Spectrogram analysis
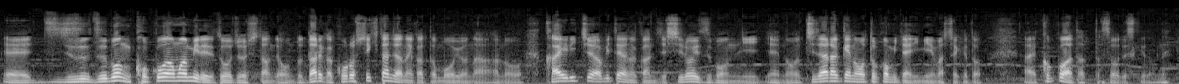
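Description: Low-voiced man chatting casually, lilt. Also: very animated, very fast, a bit bright, faint music behind. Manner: rambling, many fillers, laughs at own jokes. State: hoarse. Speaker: podcast host. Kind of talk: casual solo chat to listeners.

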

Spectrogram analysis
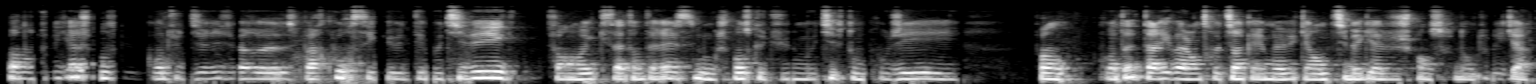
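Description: A woman's voice: mid-range voice, monotone, fast, darkish tone. A young woman hosting a casual student podcast interview in an informal, encouraging way. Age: young adult.

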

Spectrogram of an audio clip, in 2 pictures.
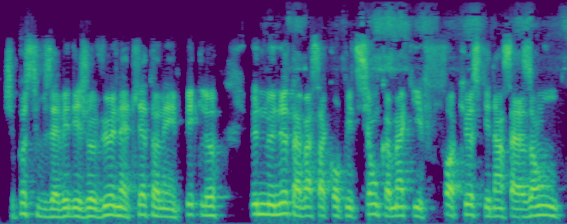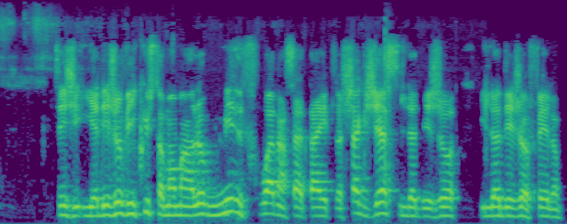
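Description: Chatty Québécois man, fairly high voice. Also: fast. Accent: Québécois French. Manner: chatty, self-mocking, storytelling. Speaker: podcast co-host. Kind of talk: casual chat.

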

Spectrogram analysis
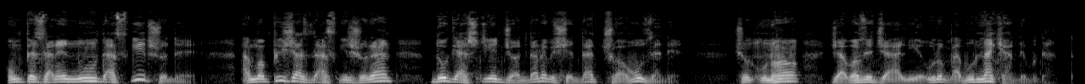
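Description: Man voicing a hard plantation master, firm and commanding, husky, lively delivery, audiobook. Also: on the low side, dry recording, studio quality, full character voice. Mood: accusing. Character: stern male slave-owning plantation master.

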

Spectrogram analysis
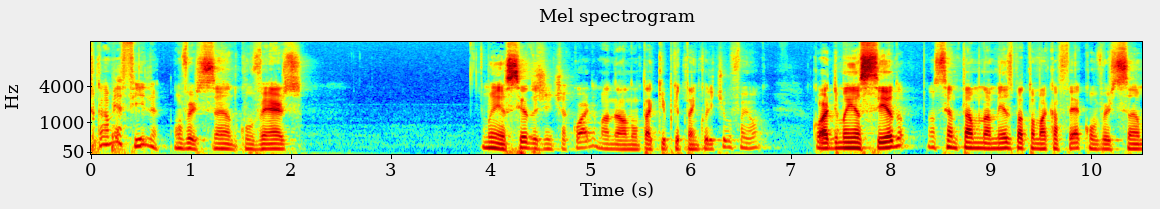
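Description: A middle-aged man preaching a sermon, emphatic, swinging between loud stresses and soft asides. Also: mid-range voice, creaky. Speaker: pastor.

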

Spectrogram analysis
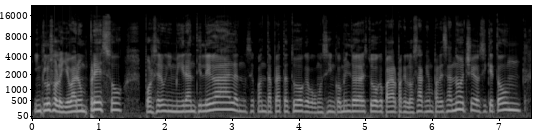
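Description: A woman's voice: on the low side, quick pace, few pauses, mellow, smooth. A woman with a Peruvian accent, hosting a podcast and chatting in an opinionated, rambling way with plenty of asides. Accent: Peruvian Spanish. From Peru. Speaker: podcast host. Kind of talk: casual solo commentary. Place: home in Miami.

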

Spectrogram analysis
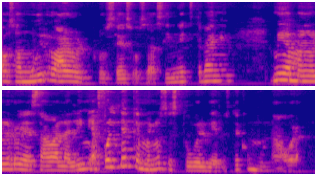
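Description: A young woman tells a personal story to her viewers in a casual, animated way. Frustration runs through how she tells it. Her voice has a gravelly fry, and the room around her echoes. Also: mid-range voice. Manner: animated, frustrated retelling with frequent restarts and acted quotes. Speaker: vlogger.

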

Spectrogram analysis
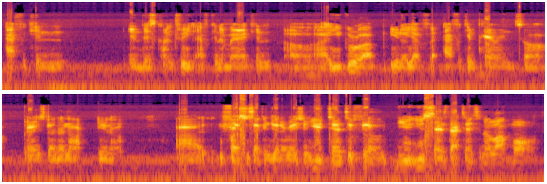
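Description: A man's voice: a bass voice, little pitch movement, normal speed, pushed and bright, slightly rough, low-quality recording. A young man from Nigeria with a slight Nigerian accent, a seminary student speaking thoughtfully as a podcast guest, with hesitant restarts. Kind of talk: casual conversation.

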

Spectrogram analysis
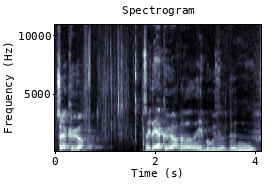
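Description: A man's voice: mid-range voice, a little hiss or hum. Man telling a story in an echoey room. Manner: lively, rambling, swears casually, repeats words. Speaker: podcast guest. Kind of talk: candid storytelling in conversation. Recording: reverberant room with long echo.

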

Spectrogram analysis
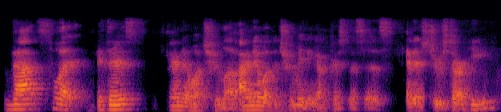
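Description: A man's voice: medium pitch, lively intonation, fairly quick, a little hiss or hum. A man co-hosting a podcast in casual chat, gushing, swearing freely and drawing words out. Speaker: podcast co-host. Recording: roomy, distant, dull sound.

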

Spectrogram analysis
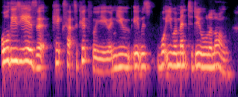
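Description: A man co-hosting a podcast, talking earnestly and haltingly with many restarts. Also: high-pitched, warm tone. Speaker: podcast co-host. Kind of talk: casual podcast chat. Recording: dull lo-fi sound.

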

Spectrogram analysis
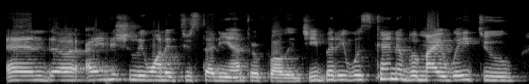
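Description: A Belgian woman appearing as a podcast interview guest speaks reflectively and haltingly, using many fillers. Her mid-range voice has a darkish tone, and the room sounds echoey.

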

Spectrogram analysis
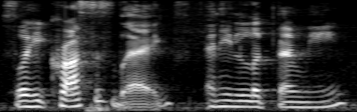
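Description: A young adult woman telling a personal story in casual chat, animated and acting out quoted voices with lots of "like". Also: low voice, unhurried, slight background noise. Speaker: storyteller recounting her courtship.

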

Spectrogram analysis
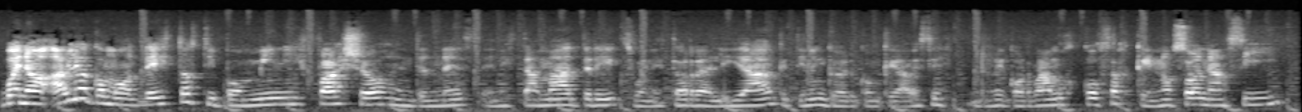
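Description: Young adult woman, Argentine accent, lowish voice, meandering casual storyteller, faint music bed. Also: fairly even intonation, normal speed, hardly any pauses. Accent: Argentine Spanish. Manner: rambling storyteller with many fillers. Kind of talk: casual chat.

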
